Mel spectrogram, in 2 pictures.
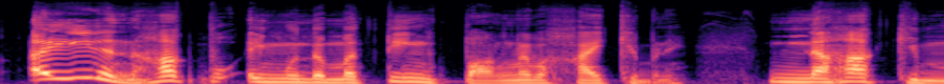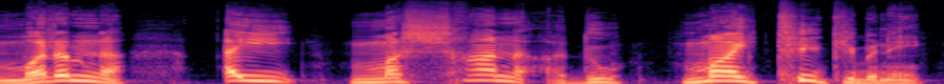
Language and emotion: Manipuri, angry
